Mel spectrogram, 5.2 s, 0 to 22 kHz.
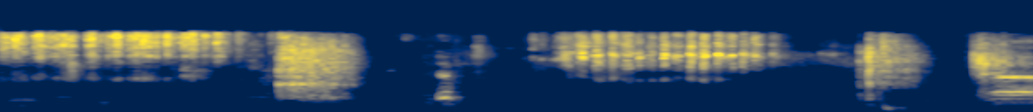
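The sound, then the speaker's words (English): Ten dice clatter and rattle across a hard tabletop in a few busy bursts separated by short pauses, with some brief scraping noise in between. “And I'm going to use a relationship with the Les Paul to roll 10 dice.”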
